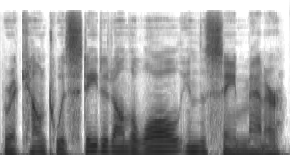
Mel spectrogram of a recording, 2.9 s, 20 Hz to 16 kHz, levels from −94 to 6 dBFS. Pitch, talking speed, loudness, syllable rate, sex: 105 Hz, 225 wpm, -14 LUFS, 5.1 syllables/s, male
